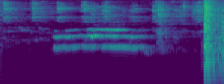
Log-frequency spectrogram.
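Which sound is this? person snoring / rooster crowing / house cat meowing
house cat meowing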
